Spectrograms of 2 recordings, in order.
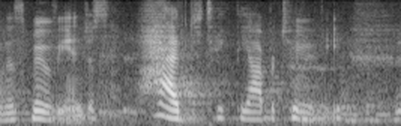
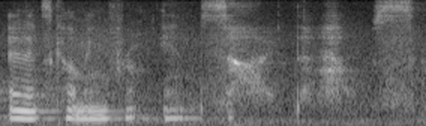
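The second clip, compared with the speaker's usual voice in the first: whispered ghost-story reveal; spooky whisper; 14 dB quieter than usual. Acted. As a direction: drop to a whisper for the twist. Reveal of the horror twist.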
